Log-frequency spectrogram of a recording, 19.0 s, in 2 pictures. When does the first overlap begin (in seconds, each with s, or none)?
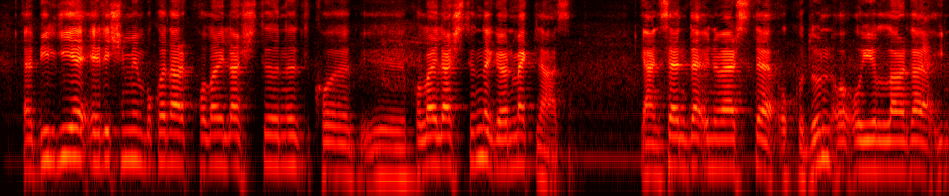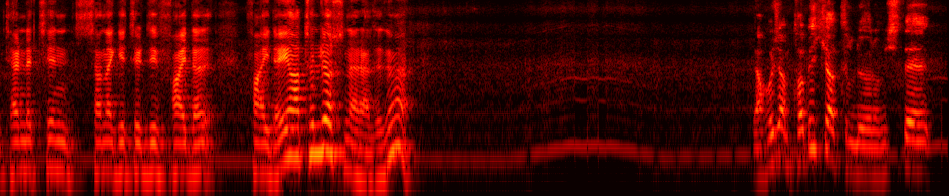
none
